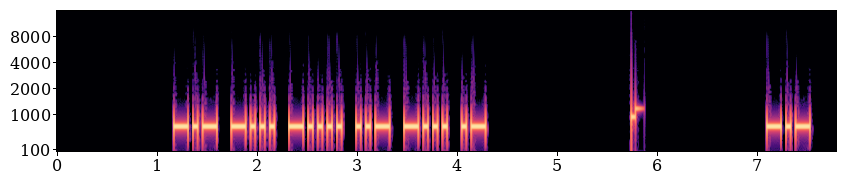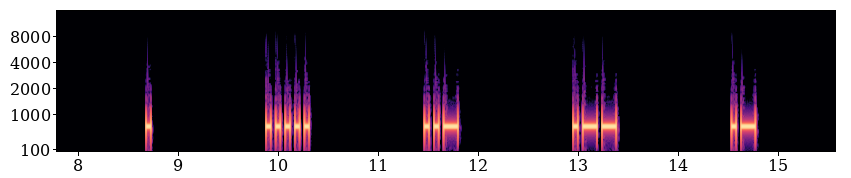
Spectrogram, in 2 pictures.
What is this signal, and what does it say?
Morse code, heard as a keyed tone, about 25 wpm, spaced as for 11 wpm, 700 Hz. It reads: KB6UBA KE5UWA
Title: USA Call Signs - 6 Characters - 8x Character Spacing - 25wpm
